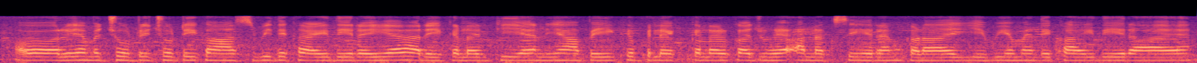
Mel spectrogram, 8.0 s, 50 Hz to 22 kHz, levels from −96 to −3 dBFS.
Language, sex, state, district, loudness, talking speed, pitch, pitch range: Hindi, female, Uttar Pradesh, Deoria, -18 LUFS, 255 wpm, 220 Hz, 215-225 Hz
